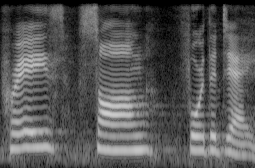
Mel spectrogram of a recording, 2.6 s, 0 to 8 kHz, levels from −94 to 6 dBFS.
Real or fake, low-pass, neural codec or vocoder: fake; 7.2 kHz; autoencoder, 48 kHz, 128 numbers a frame, DAC-VAE, trained on Japanese speech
